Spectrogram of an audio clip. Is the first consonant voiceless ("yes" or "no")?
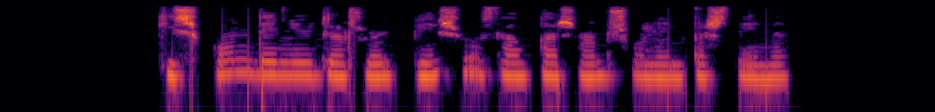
yes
